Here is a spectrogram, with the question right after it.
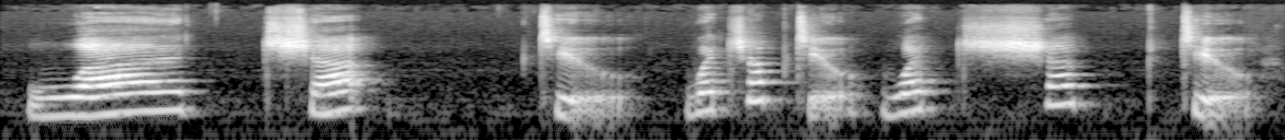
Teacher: what are has just been smooshed together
